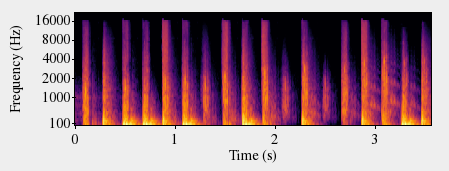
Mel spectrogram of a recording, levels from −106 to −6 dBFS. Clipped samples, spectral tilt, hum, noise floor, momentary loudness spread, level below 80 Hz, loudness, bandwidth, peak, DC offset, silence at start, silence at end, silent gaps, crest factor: under 0.1%; -7.5 dB/octave; none; -39 dBFS; 12 LU; -22 dBFS; -23 LUFS; 14.5 kHz; -2 dBFS; under 0.1%; 0.1 s; 0 s; none; 18 dB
